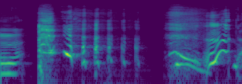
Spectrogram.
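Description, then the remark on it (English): A voice imitates a baby straining to burp: a short run of clipped, airy grunts, then a longer strained groan that dips and rises, fairly loud, with no words spoken. “It's like kind of like when a baby's trying to burp.”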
